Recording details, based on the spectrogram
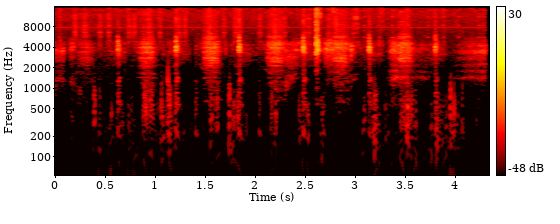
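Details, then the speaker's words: Suzuki with a newly replaced driver-side control arm, body pushed down and released: irregular hollow clunks on that side, not present before; cause unknown, owner wonders about a broken transmission mount; suspension clunk under compression. "so I can hear that clunking and it definitely is coming from this side so I'm not sure exactly where it's coming from but that's definitely not good"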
